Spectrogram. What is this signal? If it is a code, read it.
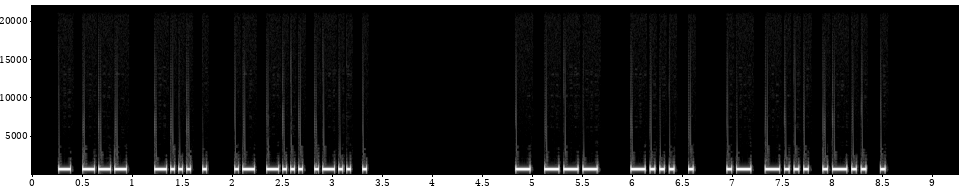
Morse code, heard as a keyed tone, about 33 wpm, 700 Hz. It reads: TO BE ABLE TO BE ABLE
